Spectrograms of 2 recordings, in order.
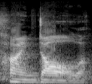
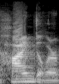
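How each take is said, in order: First: The last syllable sounds like 'doll'. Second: The last syllable does not sound like 'doll'. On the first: The speaker calls it right. "but it's Heimdall, like doll" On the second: The speaker calls it wrong. "I kept on saying Heimdall"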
